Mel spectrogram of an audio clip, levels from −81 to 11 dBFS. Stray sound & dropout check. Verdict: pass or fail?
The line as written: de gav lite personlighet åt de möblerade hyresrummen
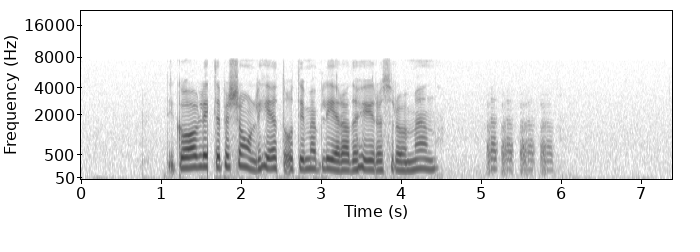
fail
